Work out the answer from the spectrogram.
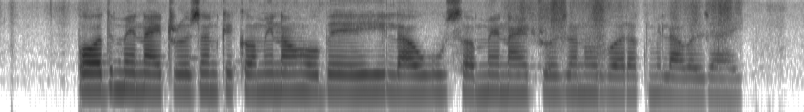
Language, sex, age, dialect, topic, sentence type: Magahi, female, 18-24, Southern, agriculture, statement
